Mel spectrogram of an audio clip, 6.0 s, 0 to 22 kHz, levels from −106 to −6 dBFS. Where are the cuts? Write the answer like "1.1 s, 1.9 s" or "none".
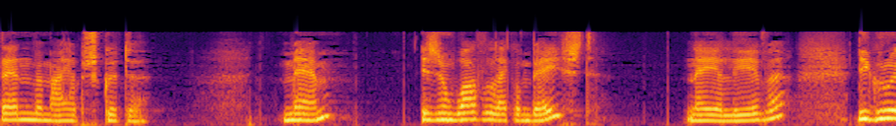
1.7 s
